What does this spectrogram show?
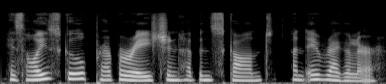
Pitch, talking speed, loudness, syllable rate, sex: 200 Hz, 140 wpm, -17 LUFS, 4.2 syllables/s, female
